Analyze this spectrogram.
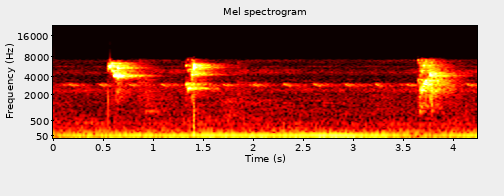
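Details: Three piercing, buzzy chirps from a fighter lovebird, two close together and one after a two-second pause, with a steady faint high whine behind.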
